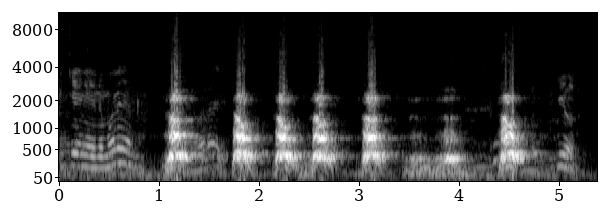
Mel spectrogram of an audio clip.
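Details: Tibetan Mastiff guardian dog from Nepal barking heavily: a human voice briefly at the start, then a series of six or seven loud, full woofs spaced under a second apart, fading at the end.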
